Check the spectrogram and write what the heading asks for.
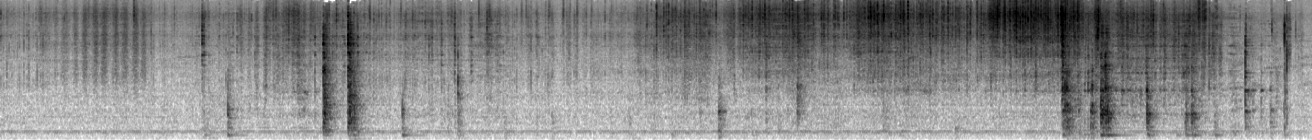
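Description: A crepe frying and sizzling in a pan, the sizzle growing louder partway through. A spatula scrapes and knocks against the frying pan as the crepe is loosened, flipped and lifted, with a few sharp knocks about five seconds in and a louder cluster near the end.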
